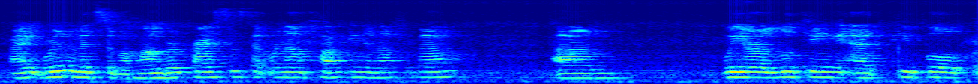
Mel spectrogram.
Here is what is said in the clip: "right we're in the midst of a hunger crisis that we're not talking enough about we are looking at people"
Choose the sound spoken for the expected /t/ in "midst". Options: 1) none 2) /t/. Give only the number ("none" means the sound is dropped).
2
